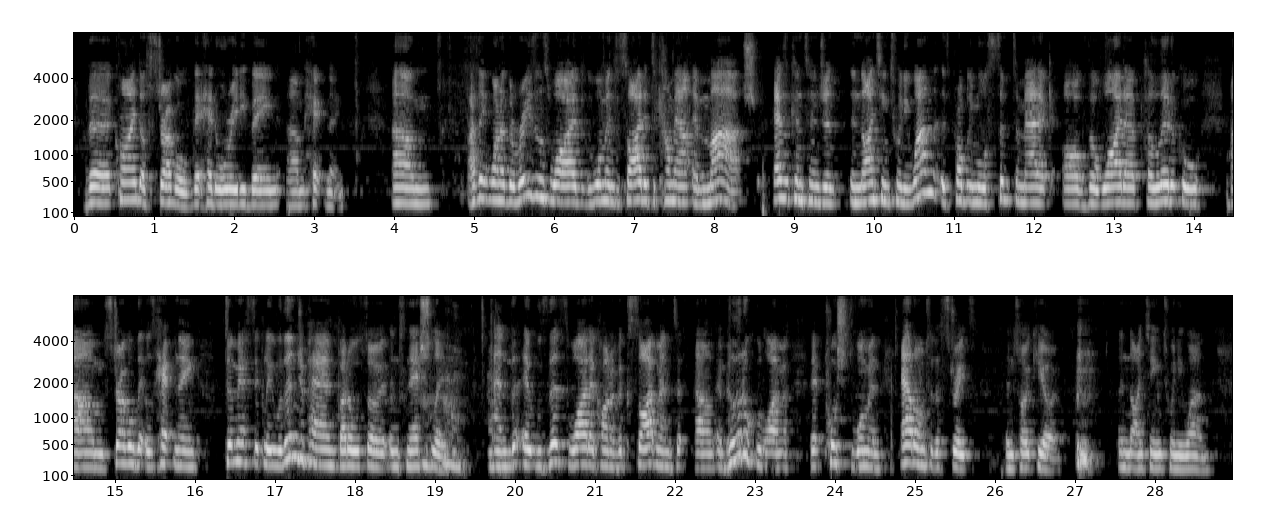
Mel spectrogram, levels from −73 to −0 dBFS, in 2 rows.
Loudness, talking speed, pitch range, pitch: -21 LUFS, 150 wpm, 195-230 Hz, 205 Hz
